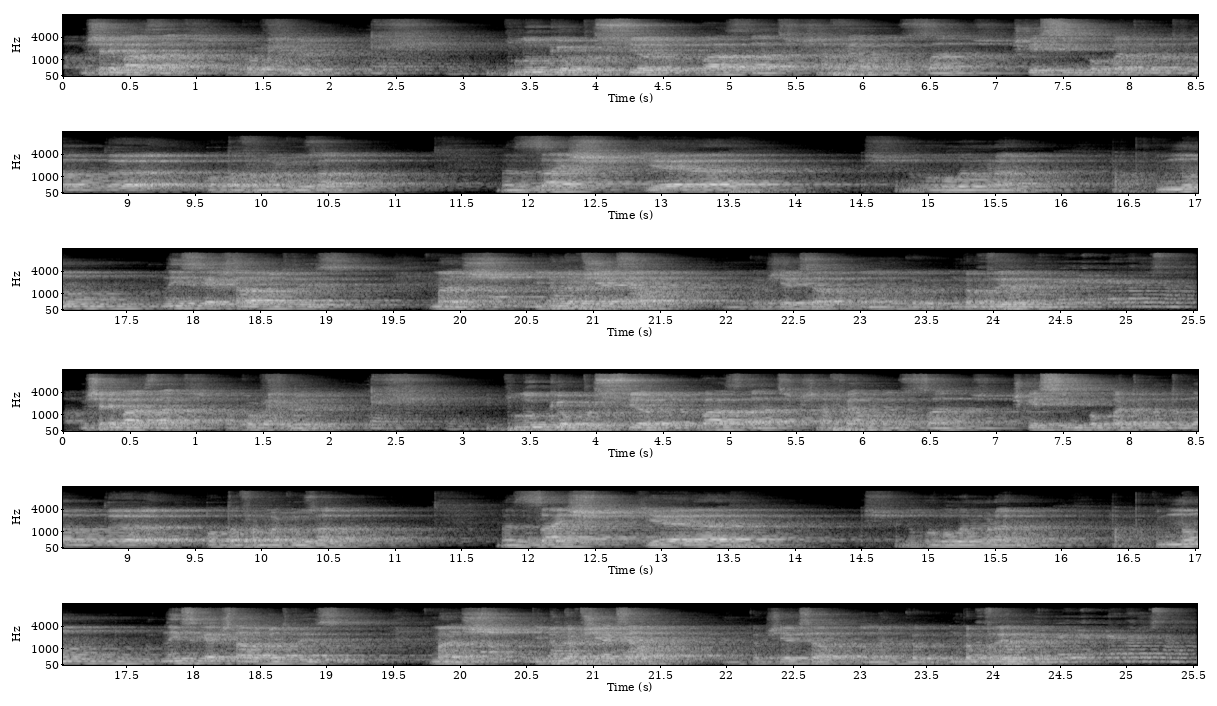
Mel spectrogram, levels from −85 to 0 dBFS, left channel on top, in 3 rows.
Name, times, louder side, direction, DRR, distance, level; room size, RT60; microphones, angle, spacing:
voice 1, 0.1-1.9 2.2-2.7 3.3-9.3 9.6-10.7 11.3-12.5 12.8-13.8 14.5-16.2 16.7-19.1 19.5-20.3 20.5-21.5 22.0-24.2, equal, 20° right, -5 dB, 2.4 m, -26 dB
voice 2, 19.7-21.6 23.9-25.4, right 2 dB, 55° right, -3 dB, 1.1 m, -35 dB
18.5 x 6.6 x 5.2 m, 2.5 s
head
